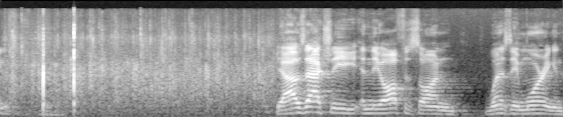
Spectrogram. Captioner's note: applause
